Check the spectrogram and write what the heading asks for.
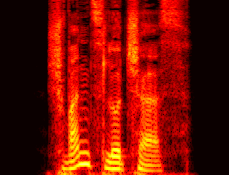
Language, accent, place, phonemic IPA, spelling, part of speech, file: German, Germany, Berlin, /ˈʃvantsˌlʊtʃɐs/, Schwanzlutschers, noun, De-Schwanzlutschers.ogg
- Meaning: genitive singular of Schwanzlutscher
